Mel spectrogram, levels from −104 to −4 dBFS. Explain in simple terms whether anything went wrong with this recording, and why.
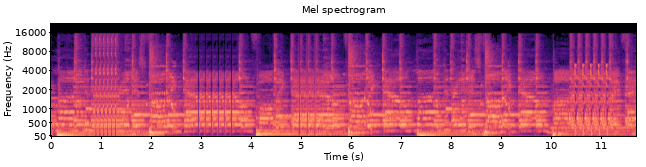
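Yes, the audio stutters in four places because of repeated frames: short chunks of the compressed file got played over and over. At 0.88 s a 78 ms chunk loops six extra times, at 2.94 s a 131 ms chunk six times, at 4.95 s a 157 ms chunk three times, and at 10.46 s a 157 ms chunk five times, each adding roughly half to three-quarters of a second.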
